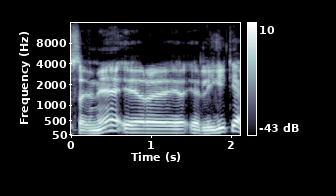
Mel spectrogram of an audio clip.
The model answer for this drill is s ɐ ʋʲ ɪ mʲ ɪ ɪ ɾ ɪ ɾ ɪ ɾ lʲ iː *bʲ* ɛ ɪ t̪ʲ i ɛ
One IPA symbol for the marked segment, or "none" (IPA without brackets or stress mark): ɡʲ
